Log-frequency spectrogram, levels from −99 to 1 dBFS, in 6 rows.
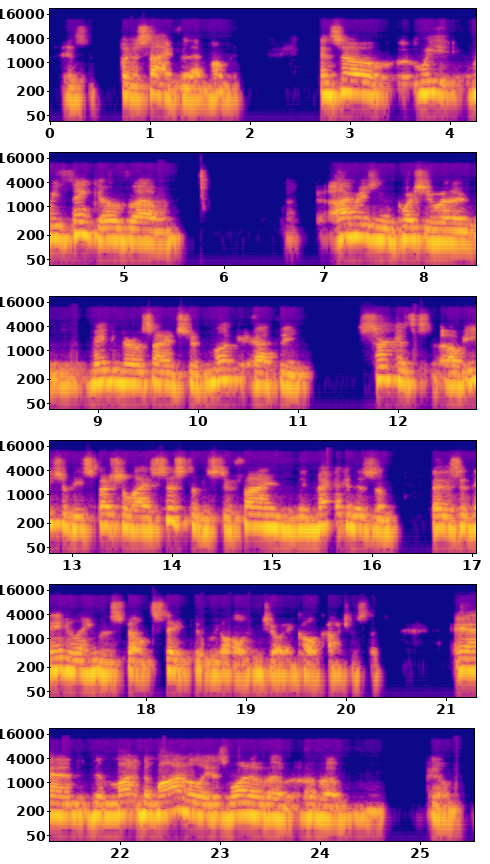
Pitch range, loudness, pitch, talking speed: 140-165 Hz, -17 LUFS, 155 Hz, 145 wpm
